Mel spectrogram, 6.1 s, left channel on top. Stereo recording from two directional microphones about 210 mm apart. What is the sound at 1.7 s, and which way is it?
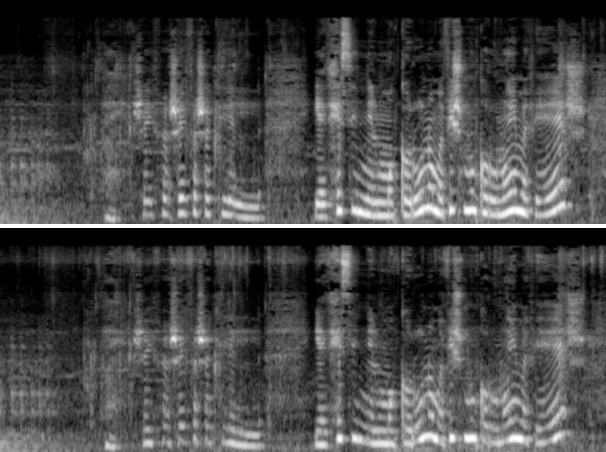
Speech, 45° left (ahead or behind).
